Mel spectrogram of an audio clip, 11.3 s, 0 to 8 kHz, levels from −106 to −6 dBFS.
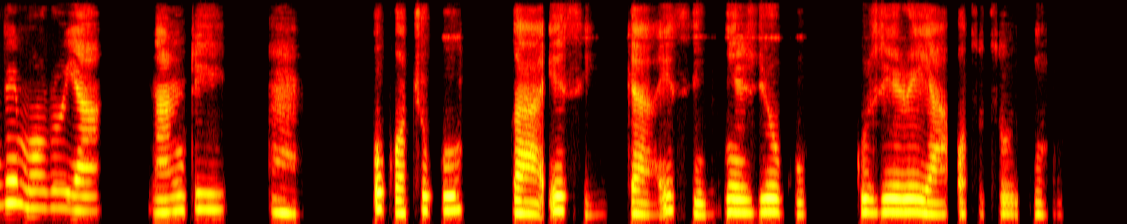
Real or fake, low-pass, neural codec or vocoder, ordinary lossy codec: real; none; none; none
